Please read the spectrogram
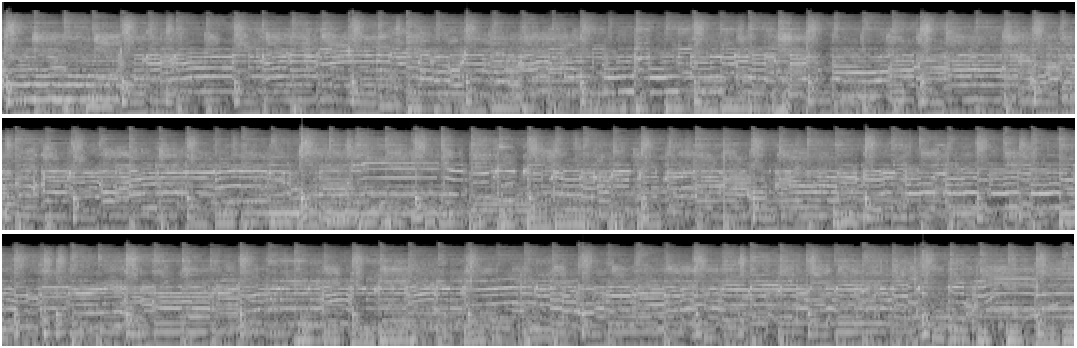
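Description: Live electric blues-rock band playing an instrumental stretch: a lead electric guitar plays bending, sliding lines over rhythm guitar, electric bass and drum kit.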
